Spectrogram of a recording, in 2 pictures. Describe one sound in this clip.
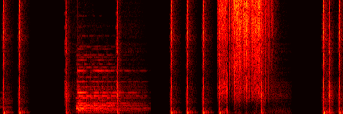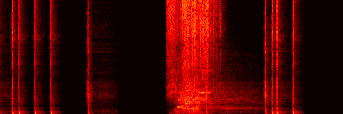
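Cheerful chimes ring out as matches clear.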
